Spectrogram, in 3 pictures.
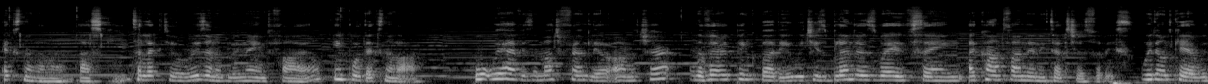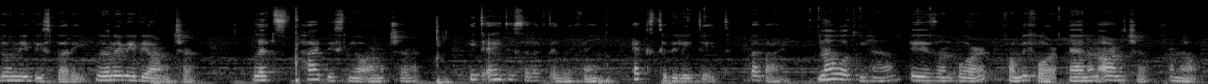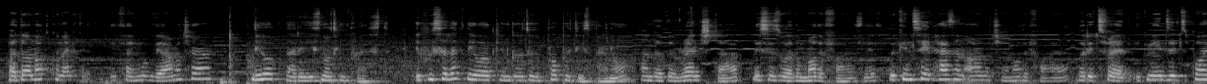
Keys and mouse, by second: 0.9-3.0 drag, 5.2-7.4 middle drag, 15.8 click, 17.5 a, 18.6 x, 23.8 click, 24.9 click, 25.3 g, 26.4 Escape, 30.4 click.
